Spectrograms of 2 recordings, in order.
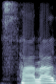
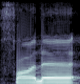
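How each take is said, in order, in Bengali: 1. প্রথম ব্যঞ্জনটি হালকা, পাতলা 's'। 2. প্রথম ব্যঞ্জনটি ভারী, মোটা 's'। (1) "সালা যদি পড়া হয় তাহলে সিন উচ্চারণ হয়ে যাবে, তাহলে শুদ্ধ হবে না" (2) "স মোটা করে পড়তে হবে এরকম ভাবে"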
